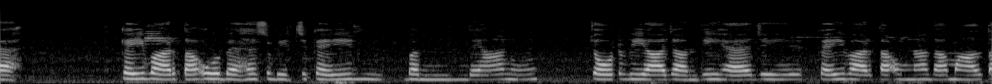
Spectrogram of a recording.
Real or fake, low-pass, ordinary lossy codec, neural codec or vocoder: real; none; none; none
